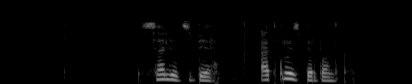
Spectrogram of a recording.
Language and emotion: Russian, neutral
